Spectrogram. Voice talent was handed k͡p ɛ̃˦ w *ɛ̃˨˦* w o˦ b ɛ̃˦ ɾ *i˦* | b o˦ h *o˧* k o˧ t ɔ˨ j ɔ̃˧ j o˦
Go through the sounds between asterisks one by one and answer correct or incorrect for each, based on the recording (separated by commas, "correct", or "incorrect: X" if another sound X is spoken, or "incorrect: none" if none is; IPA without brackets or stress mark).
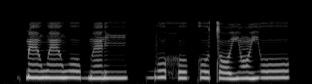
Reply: incorrect: ɛ̃˦, correct, correct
